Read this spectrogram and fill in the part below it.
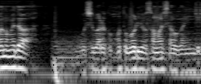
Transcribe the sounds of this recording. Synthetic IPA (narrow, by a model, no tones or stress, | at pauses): kanomed̪e̞βaː | ɕibaɾakɯ̟ho̞t̪o̞bo̞ɾʲio̞samaɕ̬it̪aɦo̞ːɡaĩɲ̟d͡ʑ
